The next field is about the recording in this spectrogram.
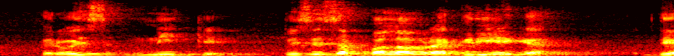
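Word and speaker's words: νίκη: tomada para el inglés que conocemos que se pronuncia nike pero es ni que desee esa palabra griega de ahí fue tomada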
